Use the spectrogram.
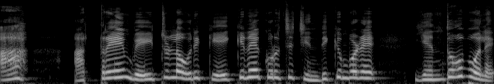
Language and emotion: Malayalam, disgusted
